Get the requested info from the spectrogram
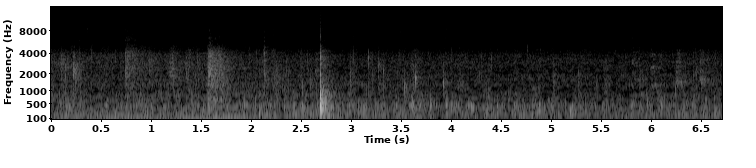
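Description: Asam pedas curry simmering and bubbling in a metal wok, with a metal ladle stirring through it. There is one sharp clink about two and a half seconds in.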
